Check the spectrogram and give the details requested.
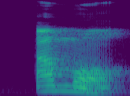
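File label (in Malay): "amuk", Malay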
